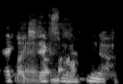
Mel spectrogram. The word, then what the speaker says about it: Ex Machina: La Machina or Ex Machina. Ex Machina. Ex Machina.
